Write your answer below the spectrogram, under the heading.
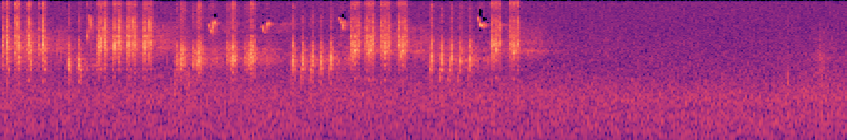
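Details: An oriental reed warbler on the Arakawa River bank in Tokyo pours out harsh, rasping, rapidly repeated notes for about five seconds before stopping abruptly. Low, steady rumbling noise continues underneath throughout.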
